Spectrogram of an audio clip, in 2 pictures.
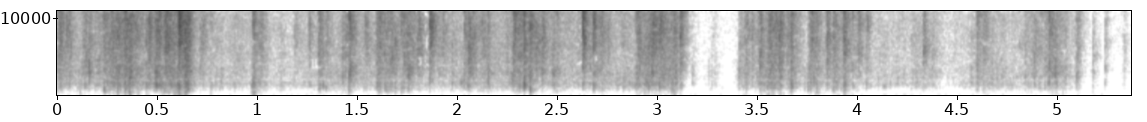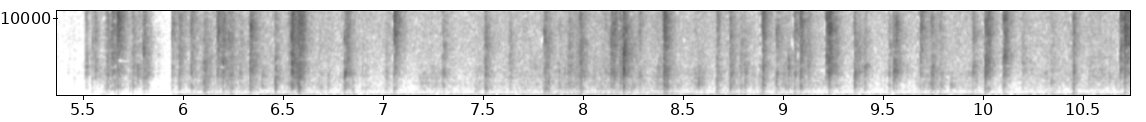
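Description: A small clear plastic bag full of tiny white polystyrene foam beads is pressed, squeezed and scratched by both hands with long nails. The result is dense, bright crinkling and crackling with sharp scratchy clicks, a brief quieter stretch around the middle, and a steady low rumble underneath in the second half.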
